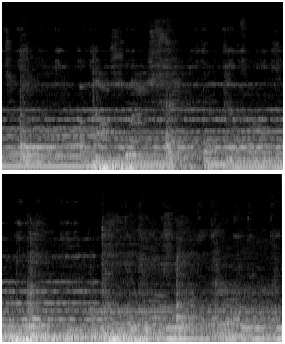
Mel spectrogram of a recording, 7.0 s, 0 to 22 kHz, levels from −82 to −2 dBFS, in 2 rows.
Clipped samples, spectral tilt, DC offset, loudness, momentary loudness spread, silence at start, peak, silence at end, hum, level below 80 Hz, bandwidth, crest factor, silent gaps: under 0.1%; -8.5 dB/octave; under 0.1%; -31 LUFS; 7 LU; 0 s; -12 dBFS; 0 s; none; -30 dBFS; 12 kHz; 16 dB; none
